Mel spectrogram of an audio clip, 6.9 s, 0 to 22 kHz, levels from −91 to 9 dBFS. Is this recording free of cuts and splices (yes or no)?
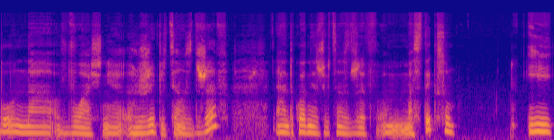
yes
